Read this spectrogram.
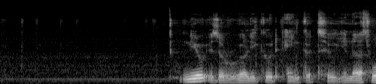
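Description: A page of paper turns with a soft rustle.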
